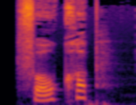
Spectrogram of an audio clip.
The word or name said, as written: forkrop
